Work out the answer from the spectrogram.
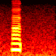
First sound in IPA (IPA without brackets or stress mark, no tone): ɐ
